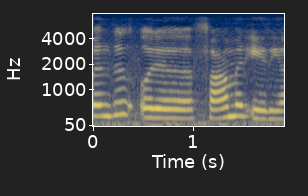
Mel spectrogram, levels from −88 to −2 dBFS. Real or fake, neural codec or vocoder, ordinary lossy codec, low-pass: fake; codec, 16 kHz in and 24 kHz out, 1 kbps, XY-Tokenizer; none; 7.2 kHz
